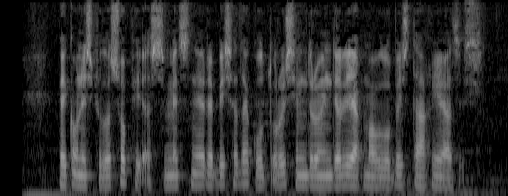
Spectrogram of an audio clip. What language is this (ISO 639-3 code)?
kat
